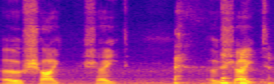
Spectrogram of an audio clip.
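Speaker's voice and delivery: Scottish accent, spoken slowly. Told to make a perception check, practicing a scottish accent. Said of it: "Practicing that Scottish accent".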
